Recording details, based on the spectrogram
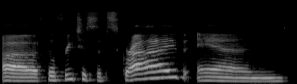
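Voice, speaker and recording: Low-voiced, very animated woman hosting. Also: extremely slow. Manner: animated, expressive. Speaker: interview host. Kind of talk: casual chat.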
